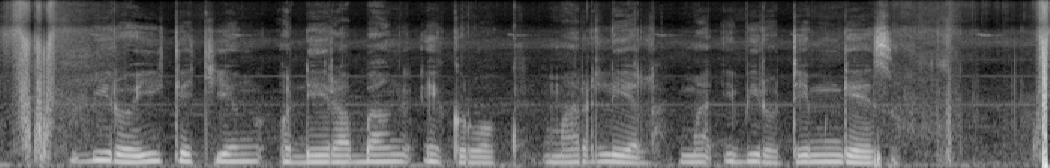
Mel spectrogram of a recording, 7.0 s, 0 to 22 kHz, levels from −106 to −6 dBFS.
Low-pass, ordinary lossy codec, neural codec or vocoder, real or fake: none; none; none; real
